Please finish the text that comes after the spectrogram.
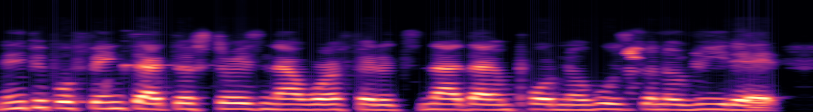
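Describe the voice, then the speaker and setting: A woman's voice: fairly low pitch, level tone, fast, no room sound. A woman hosting a conversational interview, encouraging and affirming, on muffled lo-fi audio. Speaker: interviewer, host.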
